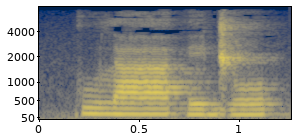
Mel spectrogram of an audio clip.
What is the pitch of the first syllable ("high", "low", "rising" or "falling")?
high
